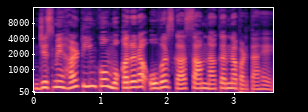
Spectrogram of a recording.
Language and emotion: Urdu, neutral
